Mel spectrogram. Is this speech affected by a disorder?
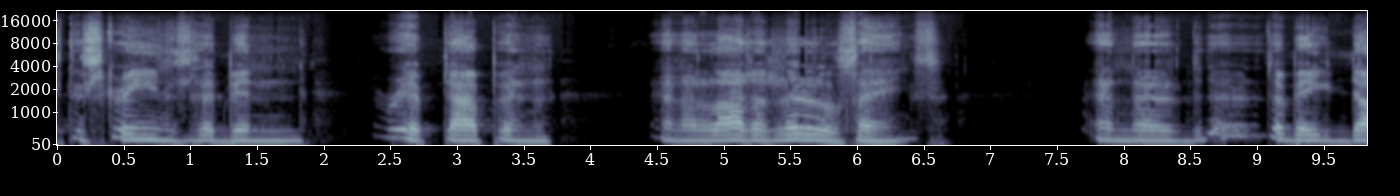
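Yes: multiple sclerosis.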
